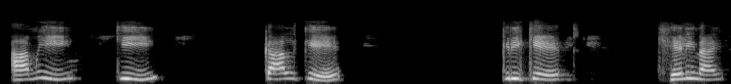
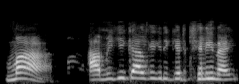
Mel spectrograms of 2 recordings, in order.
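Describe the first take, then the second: First: Drawn out with long pauses between words; slow, word by word. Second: Said in the usual way. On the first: Shown as a demonstration. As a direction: lay each word down slowly, one at a time. Teacher says question slowly, word by word. (ধীরে ধীরে, প্রতিটি শব্দ আলাদা করে)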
